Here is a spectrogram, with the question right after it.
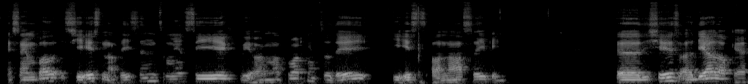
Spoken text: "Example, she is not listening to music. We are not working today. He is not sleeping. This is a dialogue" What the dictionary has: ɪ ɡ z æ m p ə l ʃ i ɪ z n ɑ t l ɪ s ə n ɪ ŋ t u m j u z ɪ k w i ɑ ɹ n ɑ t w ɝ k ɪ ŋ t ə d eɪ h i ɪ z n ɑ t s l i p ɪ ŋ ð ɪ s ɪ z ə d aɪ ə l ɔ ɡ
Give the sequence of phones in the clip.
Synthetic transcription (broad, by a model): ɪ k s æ m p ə l ʃ i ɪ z n ɑ t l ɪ s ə n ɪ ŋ t u m j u s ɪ k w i ɑ ɹ n ɑ t w ɝ k ɪ ŋ t ə d eɪ h i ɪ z n ɑ t s l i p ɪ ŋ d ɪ ʃ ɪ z ə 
